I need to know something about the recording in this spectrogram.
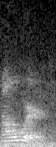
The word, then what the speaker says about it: hour: Ini bacanya bukan hour tapi hour, jadi yang terbaca hour. Bunyinya tuh bunyi huruf vokal hour.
